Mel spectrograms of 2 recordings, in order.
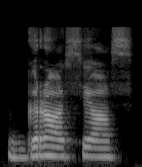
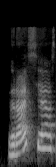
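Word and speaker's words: gracias: прекрасно гра так так грасіас Ти правильно прочитала і правильно помилилася потім чому Бо Ось ця літера яка схожа на нашу с читається по-різному грас читається оця літера перед і завжди як наша с граасце Дякую Отже в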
